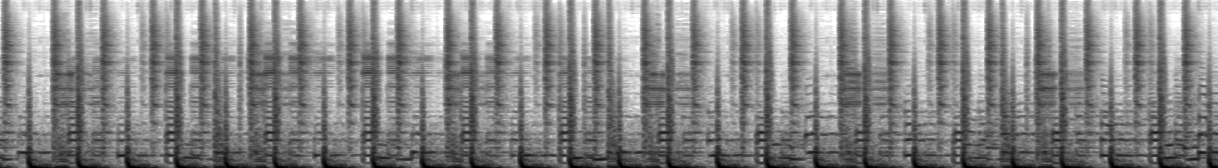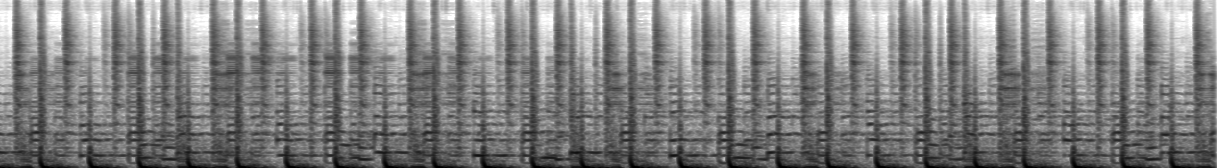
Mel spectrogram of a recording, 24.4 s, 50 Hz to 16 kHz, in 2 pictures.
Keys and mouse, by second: 13.0 click, 14.5 ctrl+=, 15.9 ctrl+-, 16.9 =, 18.3 click, 22.6-23.8 typing.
